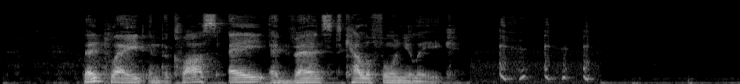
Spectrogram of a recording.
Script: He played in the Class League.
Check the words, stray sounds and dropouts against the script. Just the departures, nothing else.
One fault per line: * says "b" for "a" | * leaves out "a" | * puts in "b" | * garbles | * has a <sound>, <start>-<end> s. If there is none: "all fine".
* says "They" for "He"
* puts in "A Advanced California"
* has a cough, 5.0-6.0 s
